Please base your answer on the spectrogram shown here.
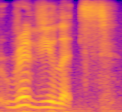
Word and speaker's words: rivulets: go to okay little rivulets okay this is riw little rivulets little rivulets okay give me a good V Riv R rivets rivulets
